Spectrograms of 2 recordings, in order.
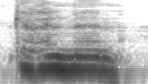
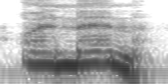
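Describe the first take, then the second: First: Said in the usual way. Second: Higher, overjoyed outburst on M'AIME; elated exclamation. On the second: A narrator's reading. Husband confiding his wife loves him, elated. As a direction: exclaim it in sudden rapture. Happy husband repeats it more ardently.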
